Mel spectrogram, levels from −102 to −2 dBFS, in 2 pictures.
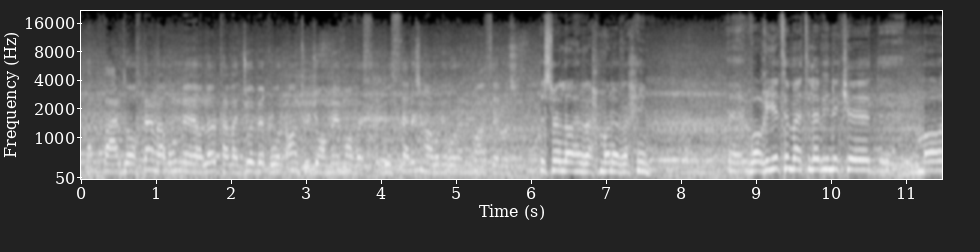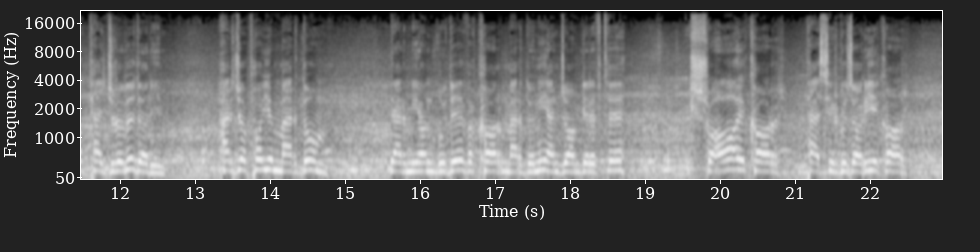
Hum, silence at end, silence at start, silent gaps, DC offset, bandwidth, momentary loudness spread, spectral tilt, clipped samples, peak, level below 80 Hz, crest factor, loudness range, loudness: none; 0 s; 0 s; none; under 0.1%; over 20 kHz; 5 LU; -5 dB/octave; under 0.1%; 0 dBFS; -34 dBFS; 12 dB; 2 LU; -13 LUFS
